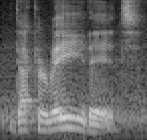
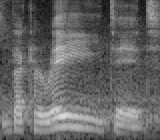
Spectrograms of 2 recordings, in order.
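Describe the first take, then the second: First: The middle t sounds like a quick r. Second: The middle t is a clear t sound.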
